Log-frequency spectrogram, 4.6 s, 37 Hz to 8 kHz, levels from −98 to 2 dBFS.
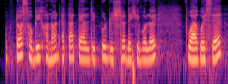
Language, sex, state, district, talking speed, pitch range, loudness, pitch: Assamese, female, Assam, Kamrup Metropolitan, 120 wpm, 180-200 Hz, -19 LUFS, 190 Hz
